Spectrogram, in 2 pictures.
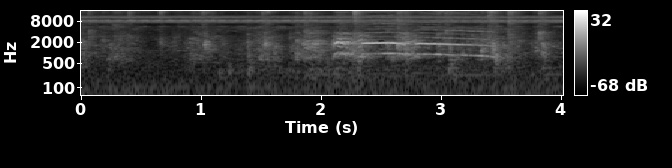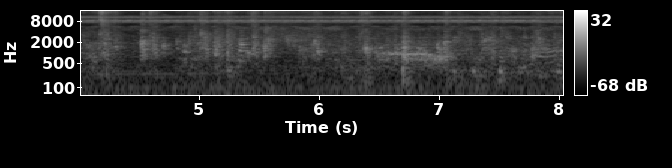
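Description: A rooster crows once about two seconds in, a call of about a second and a half whose pitch drops at the end; a fainter short call follows near the end.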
